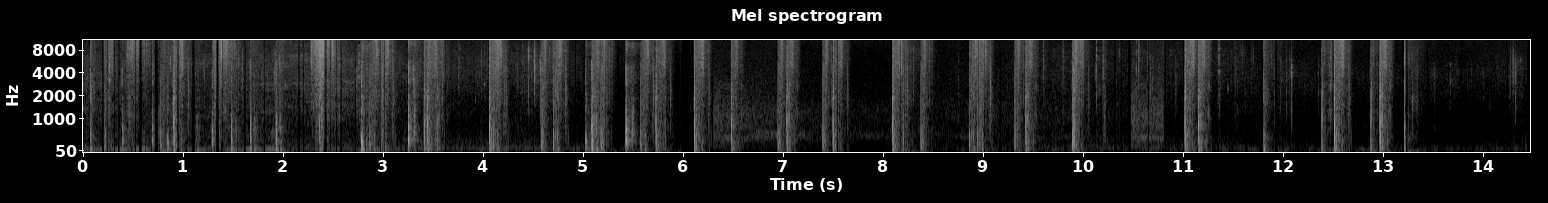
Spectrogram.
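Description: Stone blocks are placed one after another with quick, dull thuds.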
